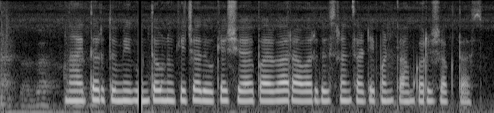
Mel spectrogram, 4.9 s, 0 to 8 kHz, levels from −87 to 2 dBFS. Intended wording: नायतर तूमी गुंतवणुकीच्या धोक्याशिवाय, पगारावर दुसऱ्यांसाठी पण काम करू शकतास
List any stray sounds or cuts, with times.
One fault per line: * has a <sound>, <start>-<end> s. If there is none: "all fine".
* has a dropout, 1.4-1.4 s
